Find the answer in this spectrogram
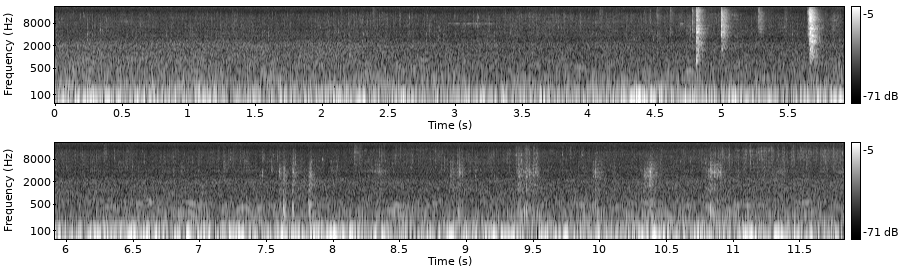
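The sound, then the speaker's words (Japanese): Someone bites and chews crunchy snacks: a few sharp crackling bites, then softer irregular chewing over a steady noisy background. “たまにはこうやってね、お菓子でも食べて休むことも大事よね。”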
